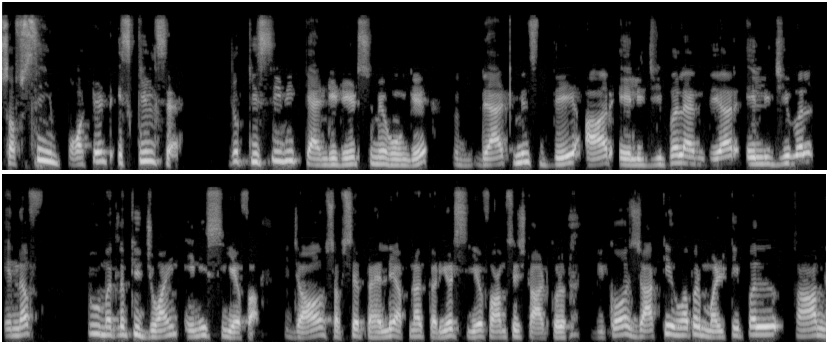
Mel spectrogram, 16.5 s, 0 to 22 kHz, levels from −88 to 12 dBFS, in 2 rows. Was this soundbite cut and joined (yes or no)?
yes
